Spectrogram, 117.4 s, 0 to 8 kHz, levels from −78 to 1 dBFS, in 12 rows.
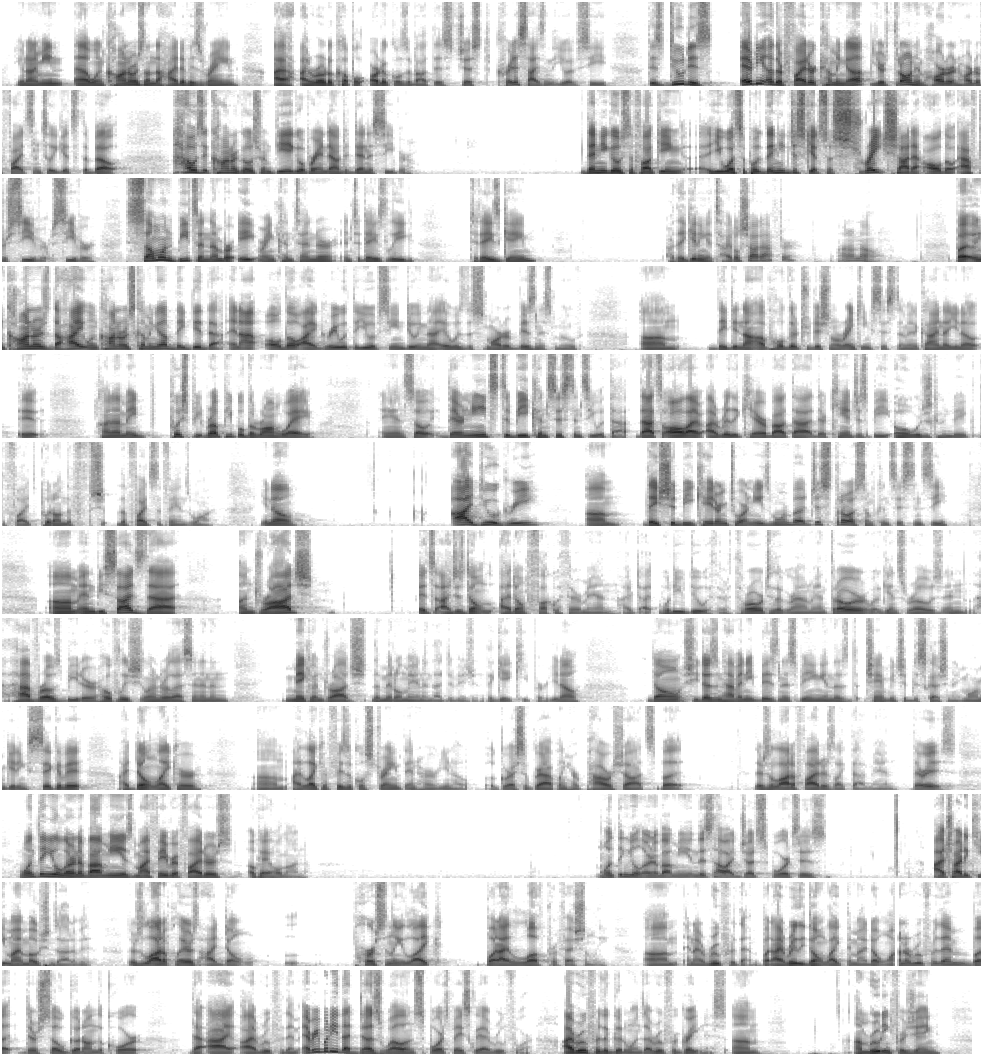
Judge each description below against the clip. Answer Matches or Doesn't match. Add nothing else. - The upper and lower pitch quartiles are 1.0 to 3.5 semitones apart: Doesn't match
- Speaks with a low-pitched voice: Matches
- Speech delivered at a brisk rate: Matches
